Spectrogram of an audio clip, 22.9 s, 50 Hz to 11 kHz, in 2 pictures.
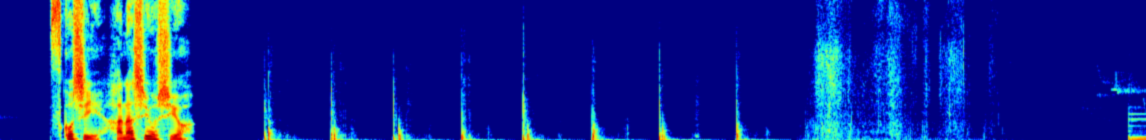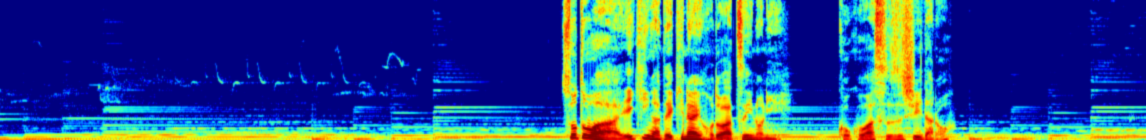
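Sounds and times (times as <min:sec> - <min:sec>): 
speech: 0:00.6 - 0:02.0, 0:17.2 - 0:21.1
steady footsteps: 0:02.6 - 0:10.2
small birds chirping softly in a courtyard while hand-fed: 0:10.8 - 0:15.8
calm musical ambience: 0:11.2 - 0:22.9.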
